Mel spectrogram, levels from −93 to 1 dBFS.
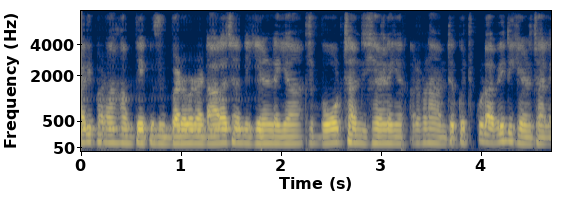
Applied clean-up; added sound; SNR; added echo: neural mask model DeepFilterNet 3.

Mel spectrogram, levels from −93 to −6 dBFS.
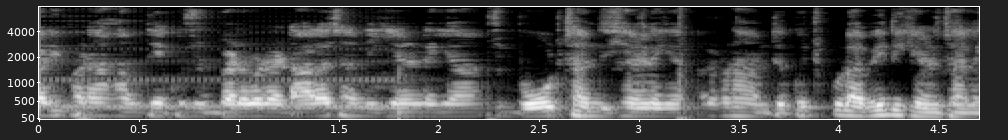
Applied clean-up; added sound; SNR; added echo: classical method WPE with log-MMSE.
